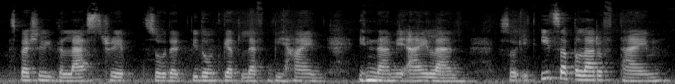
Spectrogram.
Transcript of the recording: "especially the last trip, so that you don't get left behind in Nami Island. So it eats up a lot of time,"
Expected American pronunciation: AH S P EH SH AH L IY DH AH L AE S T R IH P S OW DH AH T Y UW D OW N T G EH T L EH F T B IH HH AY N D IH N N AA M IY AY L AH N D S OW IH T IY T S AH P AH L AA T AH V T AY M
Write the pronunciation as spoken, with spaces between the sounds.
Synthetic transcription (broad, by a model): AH S P EH SH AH L IY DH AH L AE S T R IH P S OW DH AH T Y UW D OW N T G EH T L EH F T B IH HH AY N D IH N N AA M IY AY L AH N D S OW IH T IY T S AH P AH L AA T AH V T AY M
